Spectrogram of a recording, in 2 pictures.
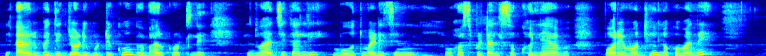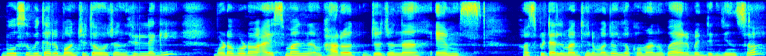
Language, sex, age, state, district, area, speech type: Odia, female, 18-30, Odisha, Koraput, urban, spontaneous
